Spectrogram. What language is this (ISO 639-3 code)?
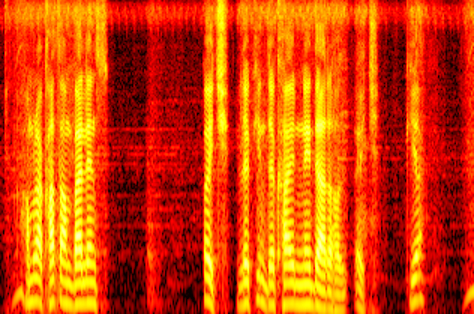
mai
